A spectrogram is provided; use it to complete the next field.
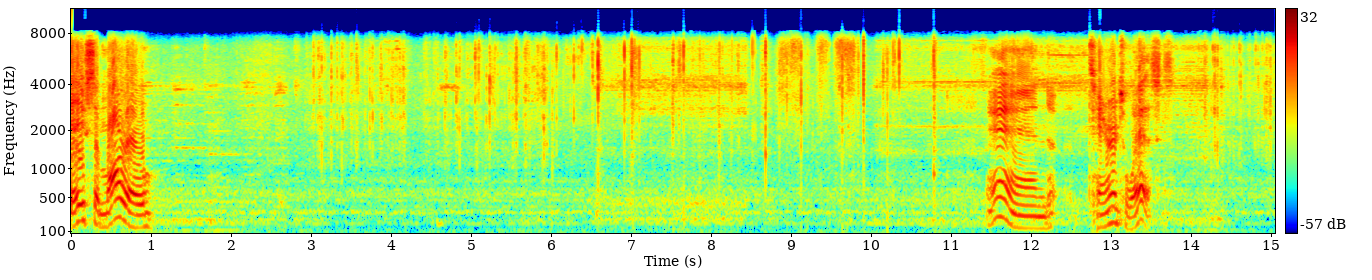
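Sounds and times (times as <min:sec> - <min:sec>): trading card clicks and rustling: 0:02.8 - 0:10.4.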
